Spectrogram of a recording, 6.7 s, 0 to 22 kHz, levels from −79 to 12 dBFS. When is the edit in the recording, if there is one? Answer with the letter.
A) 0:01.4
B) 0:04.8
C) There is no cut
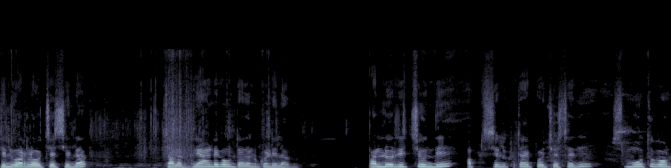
B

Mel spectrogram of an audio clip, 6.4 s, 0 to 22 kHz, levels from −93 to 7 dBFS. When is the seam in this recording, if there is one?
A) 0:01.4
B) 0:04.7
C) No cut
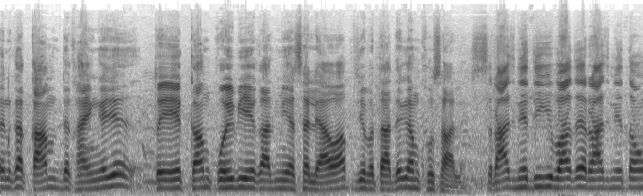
B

